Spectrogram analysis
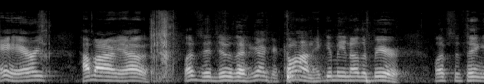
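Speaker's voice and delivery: easygoing casual chatter. Acting out the casual guy you want to play cards with: imitating a casual card player. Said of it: "the guys that say".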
